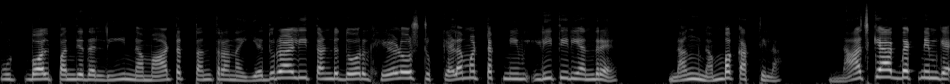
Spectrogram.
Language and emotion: Kannada, angry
